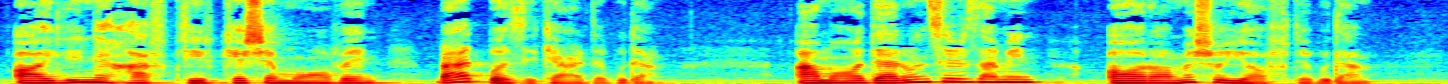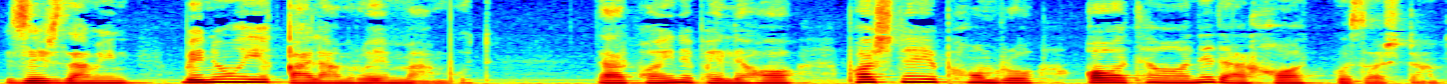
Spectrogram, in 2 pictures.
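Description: A woman narrating a novel aloud in the first person, with a measured, even reading. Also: mid-range voice, creaky. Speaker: audiobook narrator.

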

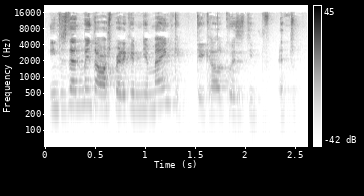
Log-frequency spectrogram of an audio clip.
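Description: A woman's voice: fairly high pitch, rapid-fire, pushed and bright, reverberant. A young woman with a European Portuguese accent, co-hosting a podcast, telling rambling anecdotes full of fillers. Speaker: podcast co-host. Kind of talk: casual chat.

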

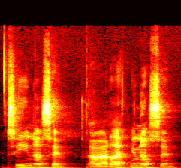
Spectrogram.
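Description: A woman's voice: medium pitch, steady tone, normal speed, darkish tone. A woman with a Rioplatense Spanish accent co-hosting a podcast, agreeing emphatically and laughing along in casual chat. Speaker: podcast co-host.

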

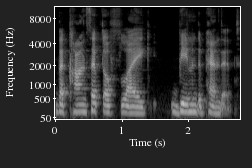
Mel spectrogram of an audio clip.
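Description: A young woman from Ecuador hosting a relaxed podcast interview. Her voice is bright and crisp yet sits a little low. She keeps the talk flowing with small affirmations and tags like "right?". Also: a little slow. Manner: affirming, many "right?" and "mm-hmm". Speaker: podcast host. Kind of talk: casual interview chat.

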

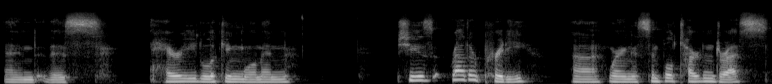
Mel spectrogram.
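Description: A man's voice: mid-range voice, expressive, slow pace, warm tone. A man narrating as game master, describing scenes and acting out characters in a casual, easygoing way. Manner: casual, with restarts and fillers.

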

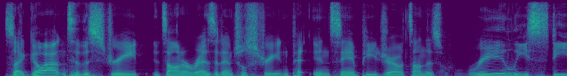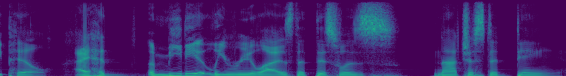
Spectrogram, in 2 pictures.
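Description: A young man telling a wild story in a casual, profane, animated way, often laughing between phrases. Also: mid-range voice, moderate pace, smooth, no room sound.

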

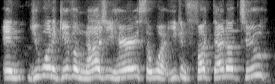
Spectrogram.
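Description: Heated high-voiced young man ranting. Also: steady tone, moderate pace. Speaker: podcast co-host. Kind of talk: casual sports chat.

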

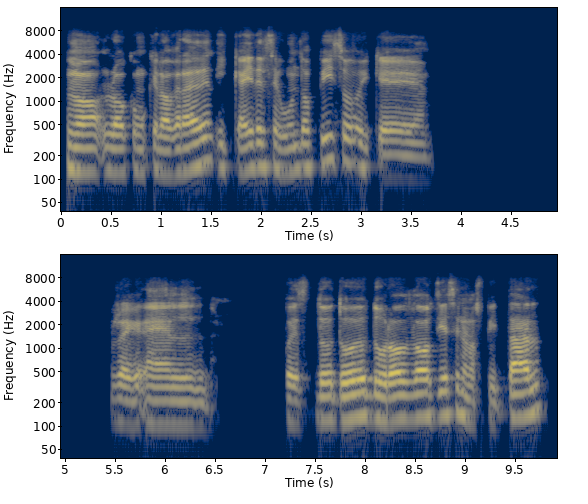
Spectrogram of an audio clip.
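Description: Speaking slowly in a smooth, dark, medium-pitched voice, a man with a Mexican Spanish accent shares paranormal stories as a podcast guest. The chat is casual and meandering, with frequent sentence restarts, and the sound is dull and lo-fi.

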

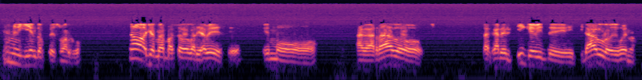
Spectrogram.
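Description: A man's voice: mid-range voice, animated, normal speed, no room sound. A man with an Argentine Spanish accent tells his story in a rambling way over a tinny, phone-like line. The voice is completely dry, with no room sound at all. He keeps circling back with small tag phrases as he talks. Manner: rambling, repeats "le digo" and "¿viste?". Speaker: taxi driver. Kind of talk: phone interview telling a story.

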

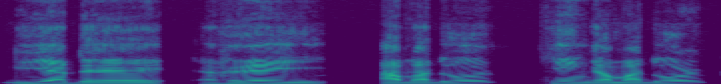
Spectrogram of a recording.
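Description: A man chatting as a podcast guest, explaining things deliberately and repeating phrases. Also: medium pitch, fairly even intonation, smooth, no room sound, lo-fi sound. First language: Portuguese. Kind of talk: casual explanatory chat.

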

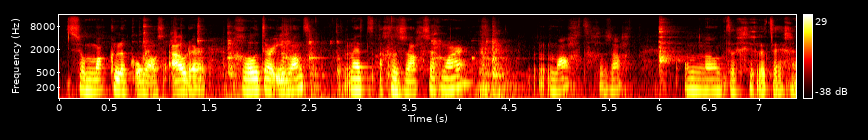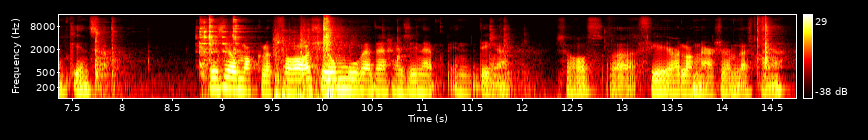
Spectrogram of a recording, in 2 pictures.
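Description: A woman chatting casually in a rambling way while she tidies her kitchen. She fills her talk with pauses and restarts and drops in English phrases. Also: low-pitched, flat delivery, creaky, very noisy. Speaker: vlogger. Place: home kitchen. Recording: kitchen clatter of dishes and cutlery.

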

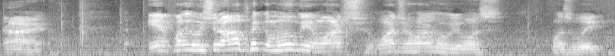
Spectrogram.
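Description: A bright, forceful man's voice, a little higher than most, trading loose, profane banter as a podcast co-host. He rambles and laughs between lines while nursing a broken foot at home. The room gives his voice a roomy echo. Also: expressive, normal speed, slight background noise. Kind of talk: casual chat. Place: home room with a dog nearby.

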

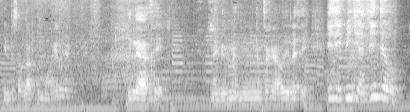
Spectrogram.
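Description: A man's voice: medium pitch, little pitch movement, quick pace. A Mexican-accented man chats and tells stories among friends, swearing freely and using heavy slang. The room is echoey and music plays behind him. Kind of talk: casual chat and storytelling among friends.

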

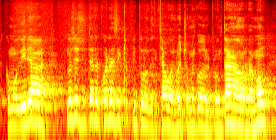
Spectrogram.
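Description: Warm high-voiced pastor in a reverberant hall. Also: male voice, racing. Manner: fills every phrase with amén and hermano; slips into English phrases. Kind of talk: sermon.

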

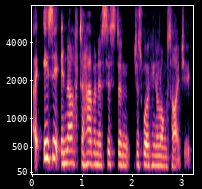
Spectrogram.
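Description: A woman host with an ordinary mid-pitched voice leads an interview. She offers short encouraging murmurs and phrases her questions haltingly, with restarts. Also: expressive. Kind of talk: conversational interview.

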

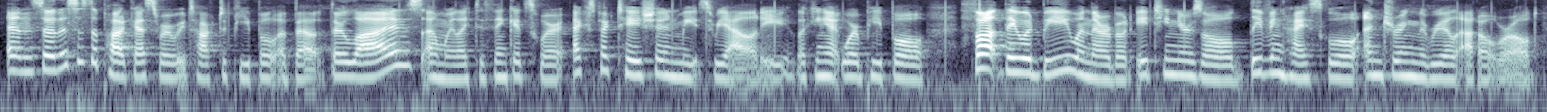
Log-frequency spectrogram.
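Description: A woman's voice: medium pitch, brisk, few pauses, a bit bright. Woman podcast host giving a casual introduction.

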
